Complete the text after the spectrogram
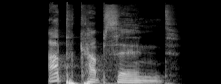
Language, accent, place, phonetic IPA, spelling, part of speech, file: German, Germany, Berlin, [ˈapˌkapsl̩nt], abkapselnd, verb, De-abkapselnd.ogg
- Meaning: present participle of abkapseln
